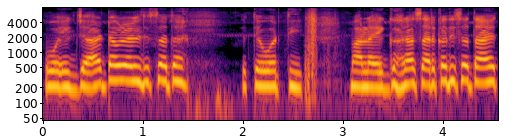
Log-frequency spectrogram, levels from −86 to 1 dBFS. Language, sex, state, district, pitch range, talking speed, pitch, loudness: Marathi, female, Maharashtra, Solapur, 215-270 Hz, 145 wpm, 235 Hz, -15 LUFS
